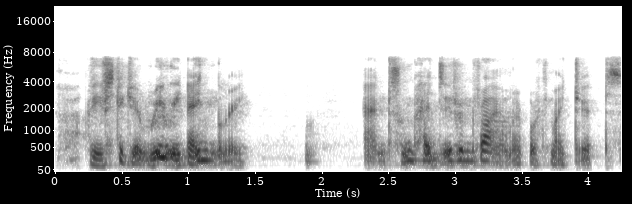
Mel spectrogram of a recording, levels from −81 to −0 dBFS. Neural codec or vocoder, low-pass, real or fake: autoencoder, 22.05 kHz, a latent of 192 numbers a frame, VITS, trained on one speaker; 7.2 kHz; fake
